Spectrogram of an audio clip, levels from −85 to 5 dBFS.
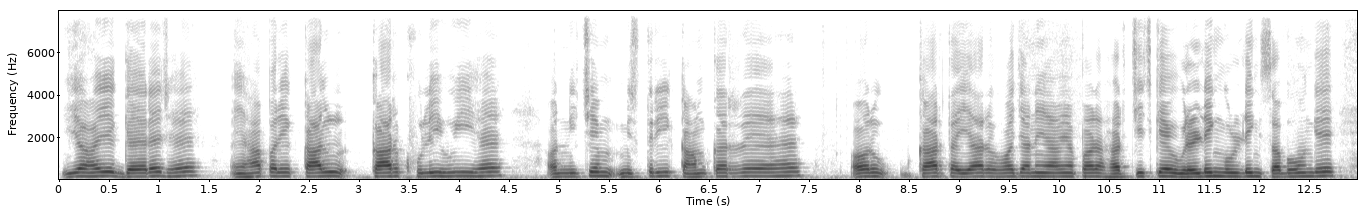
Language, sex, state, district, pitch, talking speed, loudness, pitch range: Hindi, male, Jharkhand, Jamtara, 170 Hz, 145 wpm, -25 LUFS, 165-180 Hz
